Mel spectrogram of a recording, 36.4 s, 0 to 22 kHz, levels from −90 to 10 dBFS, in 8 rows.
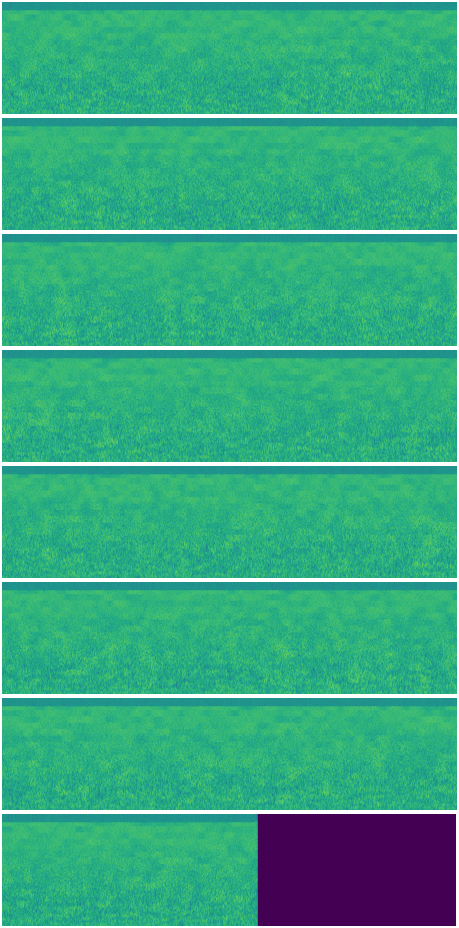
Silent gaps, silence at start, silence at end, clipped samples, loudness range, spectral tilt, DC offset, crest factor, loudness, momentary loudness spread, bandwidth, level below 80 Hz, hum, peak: none; 0 s; 2 s; 20%; 0 LU; 0.5 dB/octave; under 0.1%; 4 dB; 0 LUFS; 0 LU; over 20 kHz; -30 dBFS; none; 0 dBFS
